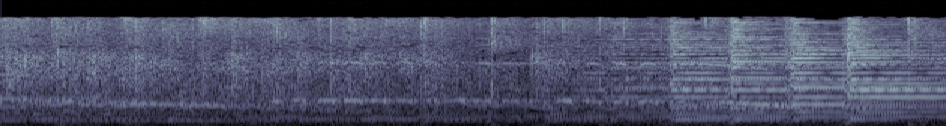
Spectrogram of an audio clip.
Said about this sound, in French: Merci de l'applaudir très très très fort.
